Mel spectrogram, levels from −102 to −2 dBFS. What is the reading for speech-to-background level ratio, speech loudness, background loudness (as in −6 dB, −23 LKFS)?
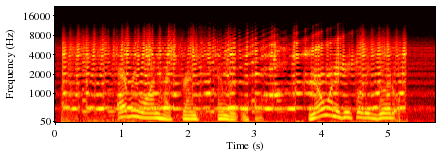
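−4.5 dB, −33.5 LKFS, −29.0 LKFS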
